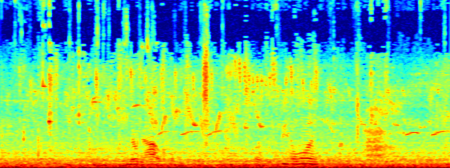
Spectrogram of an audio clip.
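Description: Outdoor ambience: a steady low rumble with a few faint, short bird chirps and faint, indistinct voices.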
